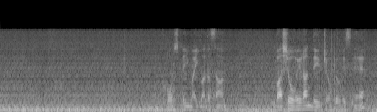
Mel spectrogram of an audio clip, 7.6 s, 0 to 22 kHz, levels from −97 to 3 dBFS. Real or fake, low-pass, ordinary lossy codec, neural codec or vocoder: fake; 7.2 kHz; none; codec, 16 kHz, 0.8 kbps, ZipCodec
